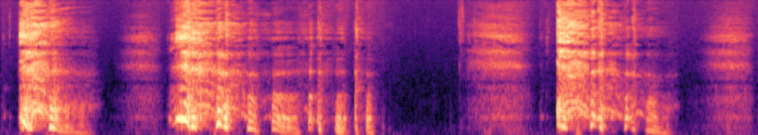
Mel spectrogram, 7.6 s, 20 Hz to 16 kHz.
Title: Cross Dressing Coughing 1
